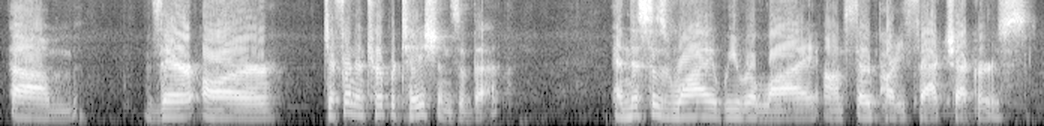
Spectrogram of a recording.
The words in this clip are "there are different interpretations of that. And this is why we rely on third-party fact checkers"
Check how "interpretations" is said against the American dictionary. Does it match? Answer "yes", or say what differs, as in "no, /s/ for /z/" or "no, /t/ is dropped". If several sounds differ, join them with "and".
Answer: yes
